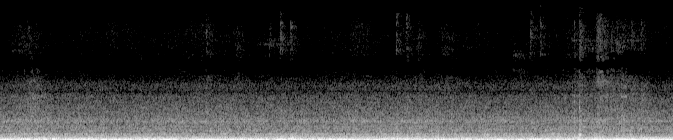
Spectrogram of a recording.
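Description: A vehicle engine rumbles low and steady from inside.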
